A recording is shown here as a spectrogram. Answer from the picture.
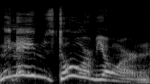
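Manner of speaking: put-on gruff dwarf voice. Joking that a game character sounds like Torbjorn: Torbjorn impression. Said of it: "This is Torbjorn if he was an actor".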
